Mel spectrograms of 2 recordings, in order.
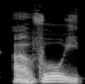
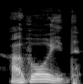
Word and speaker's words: avoid: de inglés es avoid se pronuncia como se escribe con la v labio dental y vibrante avoid avoid y lo puedes usar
